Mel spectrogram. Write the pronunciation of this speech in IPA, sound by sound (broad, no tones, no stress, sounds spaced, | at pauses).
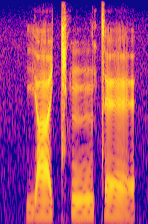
j a cʰ ũ t ɛ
